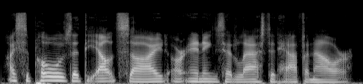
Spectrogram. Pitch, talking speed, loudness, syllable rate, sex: 130 Hz, 200 wpm, -18 LUFS, 5.2 syllables/s, male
